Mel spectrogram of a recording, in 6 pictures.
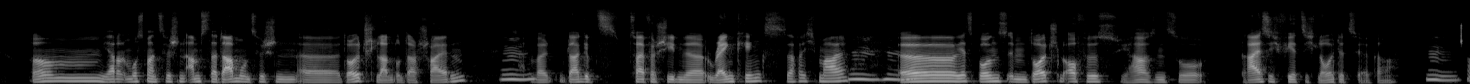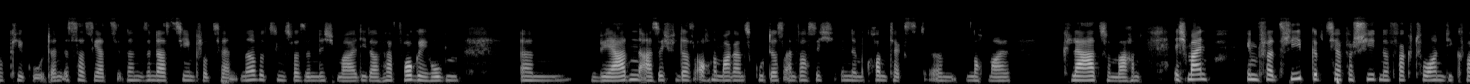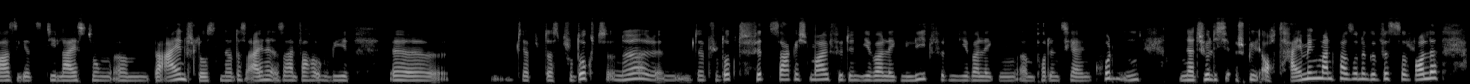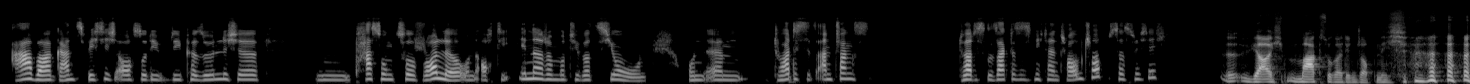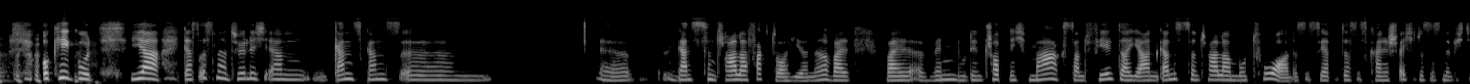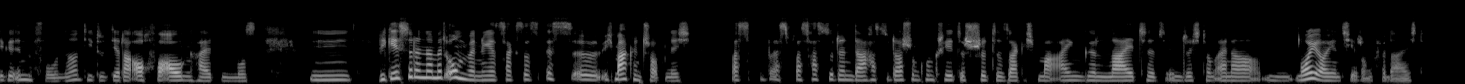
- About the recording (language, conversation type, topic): German, advice, Wie gehe ich mit Misserfolg um, ohne mich selbst abzuwerten?
- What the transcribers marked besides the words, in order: other noise; in English: "Lead"; stressed: "aber"; laugh; stressed: "Motor"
